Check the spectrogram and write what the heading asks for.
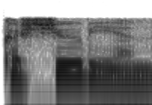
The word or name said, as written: Kashubian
